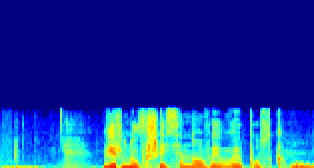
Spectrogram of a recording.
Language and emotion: Russian, neutral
